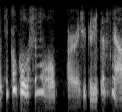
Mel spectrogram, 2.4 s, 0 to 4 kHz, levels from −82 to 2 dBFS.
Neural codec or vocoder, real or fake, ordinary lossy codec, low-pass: codec, 24 kHz, 1 kbps, SNAC; fake; Opus, 32 kbps; 3.6 kHz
